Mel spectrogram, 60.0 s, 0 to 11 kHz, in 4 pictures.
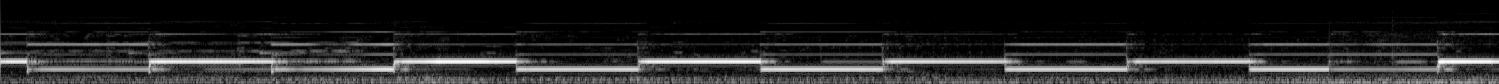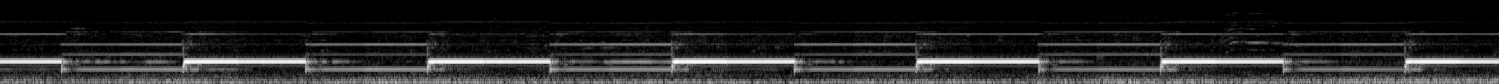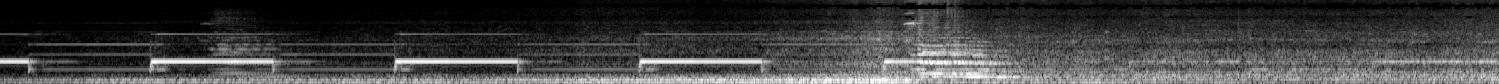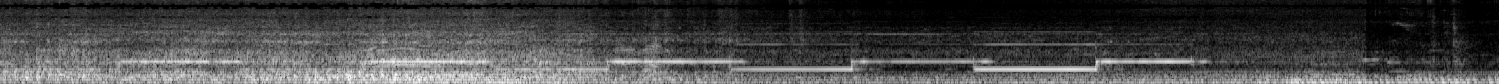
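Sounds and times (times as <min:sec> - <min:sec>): level crossing two-tone alarm: 0:00.0 - 0:38.0, 0:38.7 - 0:40.0, 0:41.9 - 0:57.2
train rumble: 0:28.2 - 0:59.9
train horn: 0:32.0 - 0:33.4, 0:38.7 - 0:41.2.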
